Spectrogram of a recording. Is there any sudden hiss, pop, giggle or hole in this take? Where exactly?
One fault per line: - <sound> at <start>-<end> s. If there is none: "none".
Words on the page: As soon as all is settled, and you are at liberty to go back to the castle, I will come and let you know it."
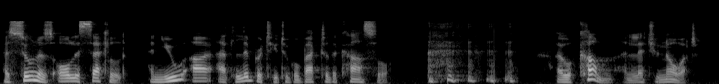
- laugh at 4.3-5.2 s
